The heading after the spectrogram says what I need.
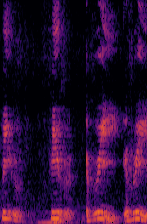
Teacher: kalau tipis di ujung lidah sambil meringis seperti ri itu adalah yang tipis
